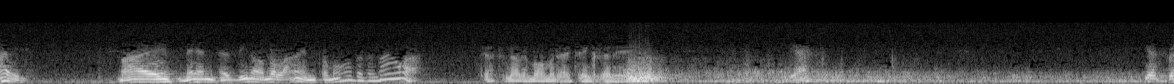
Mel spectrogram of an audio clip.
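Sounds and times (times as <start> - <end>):
speech: 0.0 - 0.4, 1.2 - 6.7, 7.9 - 8.4, 11.5 - 11.7
rain: 0.0 - 11.7
thunder: 5.4 - 11.7.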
